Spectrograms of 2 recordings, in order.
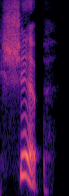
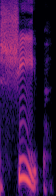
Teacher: One very common mistake is mixing up similar vowel sounds, like ship and sheep. Yes, ship is short, like the sound in it. But sheep has a long E sound, like in sea.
